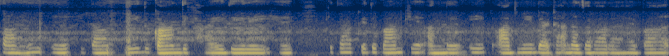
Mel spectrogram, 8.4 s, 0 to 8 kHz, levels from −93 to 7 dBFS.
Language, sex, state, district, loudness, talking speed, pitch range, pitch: Hindi, female, Bihar, Gaya, -22 LUFS, 155 wpm, 190-205 Hz, 195 Hz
